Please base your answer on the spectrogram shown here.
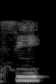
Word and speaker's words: phi: the other two letters how do you say phi you put an e sound in it you call it fee i've heard fee but i say phi those who say phi i'm in your side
